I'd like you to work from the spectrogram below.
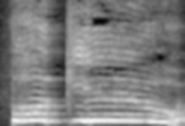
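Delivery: shrieked high, loud insult; imitating a kid screaming at a trash can; mock yell. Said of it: "and he goes".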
